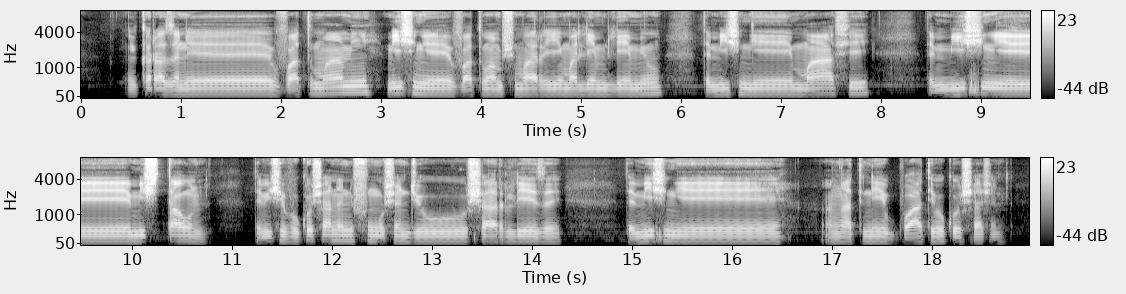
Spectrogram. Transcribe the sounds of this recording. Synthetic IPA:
ŋikaɾazani | vat̪umamimiʃiɲevat̪umamiʃumaɾimalemilemiwd̪̥amiʃiɲemafi | d̪̥amiʃiɲe | miʃi̥t̪awnə̥ | d̪̥amiʃavokoʃananifuŋɡuʃanɖ͡ʐewʃaɾilezaj | d̪̥amiʃiɲe | a̰ŋat̪inibuat̪evokoʃaʃanə̥

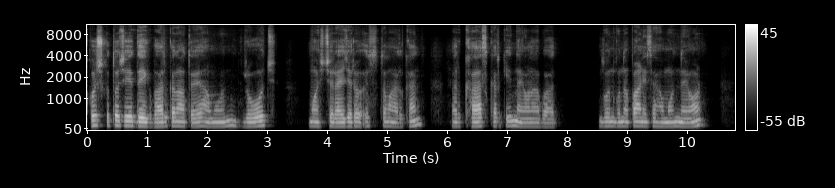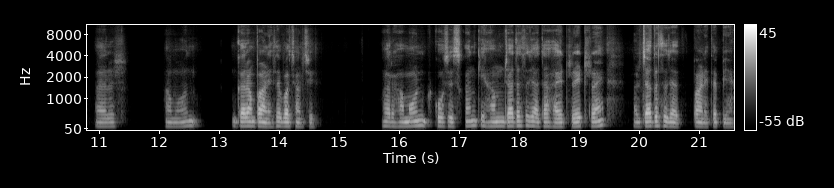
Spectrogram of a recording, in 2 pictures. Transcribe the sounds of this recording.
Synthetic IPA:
kʰʊʃkt̪ot͡ʃied̪eːkʰbʱaːlkɐnɔːt̪eɦɛɦɐmunɾoːd͡ʒ | məsʈəɾaːɪd͡ʒəɾoʔɪst̪eːmaːlkɐn | ɔɾkʰaːskɐɾkinɐjoːɽ̃abaːd̪̚ | ɡʊnɡʊnapaːɽ̃iseɦɐmuːnːɐjoːɳ̃ | ɔɾ | hɐmuːn | ɡɐɾəmpaːɽ̃isebɐt͡ʃʰəɽ̃t͡ʃi | ɐɾɦɐmuːnkoːʃɪʃkɐnkiɦɐmd͡ʒjaːd̪ased͡ʒjaːd̪aɦaːɪɖɾeːʈɾɐɦẽ | ɔːɾd͡ʒjaːd̪ased͡ʒaːd̪apaːɽ̃it̪epiãː

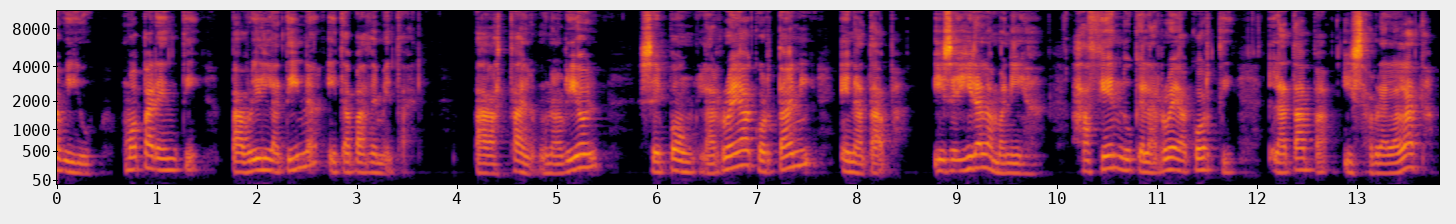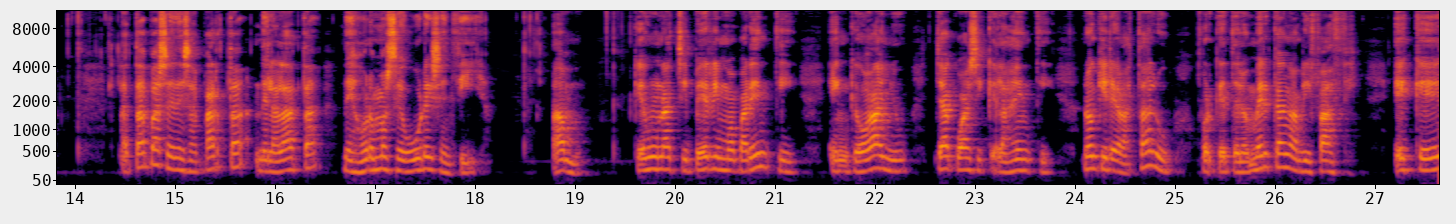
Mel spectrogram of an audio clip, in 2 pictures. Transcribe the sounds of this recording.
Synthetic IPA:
aβiu | mapaɾe̞nt̪i | paβ̞ɾilːat̪inait̪apaðe̞me̞̰t̪ʰal | paɣaht̪alṵnaβ̞ɾjo̞l | se̞po̞ŋlʔa̰rwe̞ako̞ɾt̪ani | e̞nat̪a̰pḁ | ise̞hiɾalamãnĩɦa | haθje̞nd̪uke̞larwe̞ako̞ɾt̪i | lat̪apaisaβ̞ɾalalat̪ḁ | lat̪apase̞ð̞e̞s̬apaɾt̪aðe̞lalat̪a | ðe̞ɦo̞ɾmase̞ɣ̞uɾais̬e̞n̟θiʎa | amu | ke̞sunat͡ʃipe̞rimoapaɾe̞nt̪i | e̞ŋkeo̞ɣ̞aɲu | ʝakwas̬ike̞̰laxẽ̞nt̪i | no̞kje̞ɾe̞ɣ̞aht̪alupo̞ɾke̞t̪e̞lo̞me̞ɾkaŋaβ̞ɾifaθi | e̞hke

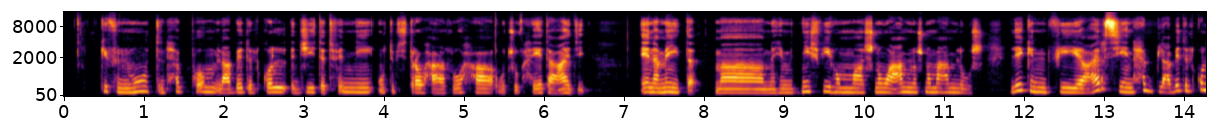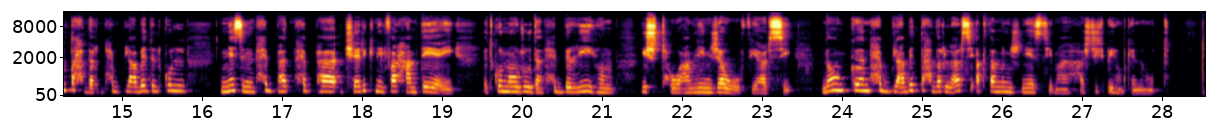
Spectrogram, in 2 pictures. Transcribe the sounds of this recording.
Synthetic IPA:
keːfɪnmuːt̪nħɪbːhʊmɪlʕbeːd̪ɪlkʊlːt̪ʒiːt̪at̪fa̰nːiwt̪ɪbsi̥t̪ɾˤɑwːɪħʕalarˤːuːħhawt̪ʃuːfħajeːt̪aʕaːd̪ḭ | ʔanamɪjt̪a | mamaɦɪmːɪt̪niːʃfiːɦʊmʃnʊwːaʕamluʃnumaʕamluːʃleːkɪnfiʕɑɾˤsinħɪbːɪlʕabeːd̪ɪlkʊlːt̪ɪħðˤɑɾnħɪbːɪlʕabeːd̪ɪlkʊlː | nːeːsʔɪlːinħɪbːhanħɪbːhat̪ʃeːɾɪknilfɑɾˤħamt̪eːʕi | t̪kuːnmowʒuːd̪anħɪbːɪrːiːɦʊm | jɪʃt̪ħuwʕaːmliːnʒawːufiʕɑɾˤsi | d̪õːŋknħɪbːɪlʕabeːd̪̚t̪ɪħðˤɑɾˤɪlʕɑɾsiʔakt̪ɑɾˤmɪnʒneːzt̪imaʕaħaʒt̪iːʃbiːɦʊmkeːnmuːt̪

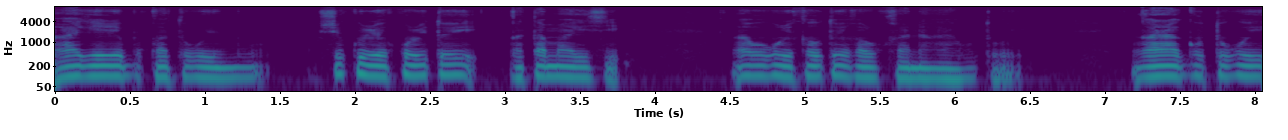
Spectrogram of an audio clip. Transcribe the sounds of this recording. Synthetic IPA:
ɡaɡeɾe̞bukatuɡujmu | siokuɾeko̞ɾito̞j | ɡ̥atamaɡisḭ | ɡaβoɡuɾikawto̞jɡaɾukanaɡaɡuto̞̰j | ɡaɾaɡutuɡuj

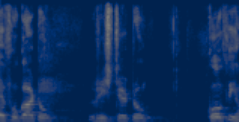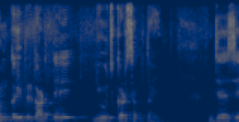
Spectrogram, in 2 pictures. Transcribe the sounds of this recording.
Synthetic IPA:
ɛːfoɡaːʈoː | ɾisʈeːʈo | kɔːfiɦɐmkɐipɾɐkaːɾt̪ejuːd͡ʒkɐɾsɐk̚t̪aɦɛ̃ː | d͡ʒɛːse

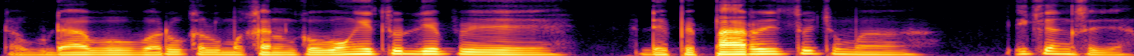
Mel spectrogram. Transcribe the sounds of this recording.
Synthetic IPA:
d̥a̰budabubaɾukalumakanankɔbɔŋit̪udiapɛ | diapɛpaɾit̪ut͡ʃuma | ikaŋsad͡ʒa

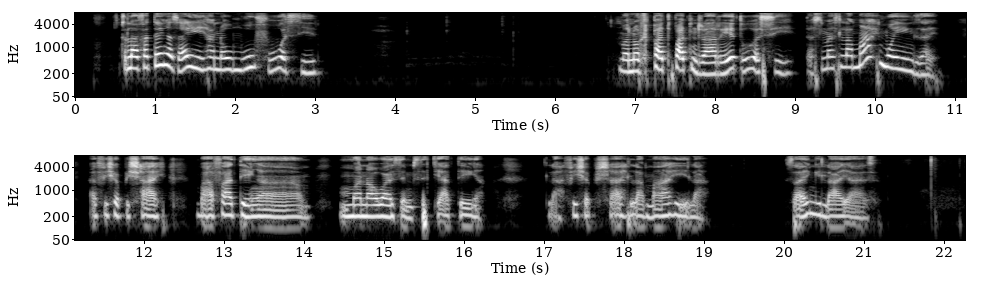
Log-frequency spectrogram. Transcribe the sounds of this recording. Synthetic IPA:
kilafət̪eŋəzajɦanawmufuasi | manoki̥pat̪i̥pat̪iɳɖ͡ʐaɾet̪uɦasid̪̥asimasilamahimoiŋizaj | a̰fiʃəpiʃaɦi̥ | mbafat̪eŋə | manawazamizet̪ia̰t̪eŋə | lʔa̰fiʃəpi̥ʃa̰ɦila̰maɦila̰ | z̥a̰jɲila̰ja̰zi̥

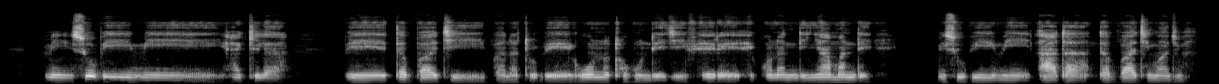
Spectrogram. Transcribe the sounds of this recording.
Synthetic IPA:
misoɓimi | hakːila | bɛd̥abːad͡ʒḭb̥ana̰tʰɔ̰bɛ̰wɔnːatʰohundḛːd͡ʒḭfɛɾɛ̰ɛkɔnandiɲamandɛ | misuɓimiaːtad̥abːad͡ʒimaːd͡ʒum

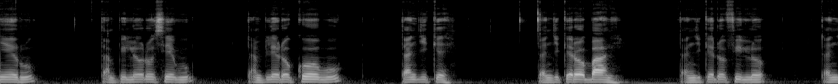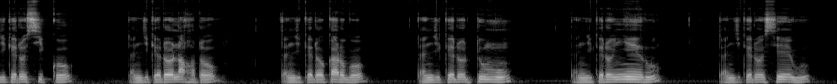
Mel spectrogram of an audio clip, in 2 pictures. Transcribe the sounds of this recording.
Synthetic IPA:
eɾu | ta̰mpilːoɾoseɡu | ta̰mpiledokoːbu | taɲɟikːe | taɲɟikedobaːni | ta̰ɲɟikedofilːo | ta̰ɲɟikedosikːo | taɲɟikedonaxoto | ta̰ɲɟikedokaɾɡo | taɲɟikedotumːu | ta̰ɲɟikedoɲeːɾu | ta̰ɲɟikedoseːɡu

